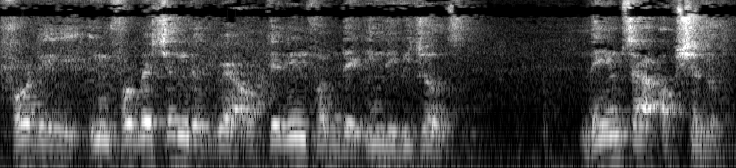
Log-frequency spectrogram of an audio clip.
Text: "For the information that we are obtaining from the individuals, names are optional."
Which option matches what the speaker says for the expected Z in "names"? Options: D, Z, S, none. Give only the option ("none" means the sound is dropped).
S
